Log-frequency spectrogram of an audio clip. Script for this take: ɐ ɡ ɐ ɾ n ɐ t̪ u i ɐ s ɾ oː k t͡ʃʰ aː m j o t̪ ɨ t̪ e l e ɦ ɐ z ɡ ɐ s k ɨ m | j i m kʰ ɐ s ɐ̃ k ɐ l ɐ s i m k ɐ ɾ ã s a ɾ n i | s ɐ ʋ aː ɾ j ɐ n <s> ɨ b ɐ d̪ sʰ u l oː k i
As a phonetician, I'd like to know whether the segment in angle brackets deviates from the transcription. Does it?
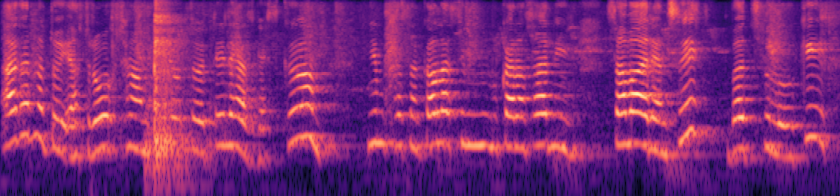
no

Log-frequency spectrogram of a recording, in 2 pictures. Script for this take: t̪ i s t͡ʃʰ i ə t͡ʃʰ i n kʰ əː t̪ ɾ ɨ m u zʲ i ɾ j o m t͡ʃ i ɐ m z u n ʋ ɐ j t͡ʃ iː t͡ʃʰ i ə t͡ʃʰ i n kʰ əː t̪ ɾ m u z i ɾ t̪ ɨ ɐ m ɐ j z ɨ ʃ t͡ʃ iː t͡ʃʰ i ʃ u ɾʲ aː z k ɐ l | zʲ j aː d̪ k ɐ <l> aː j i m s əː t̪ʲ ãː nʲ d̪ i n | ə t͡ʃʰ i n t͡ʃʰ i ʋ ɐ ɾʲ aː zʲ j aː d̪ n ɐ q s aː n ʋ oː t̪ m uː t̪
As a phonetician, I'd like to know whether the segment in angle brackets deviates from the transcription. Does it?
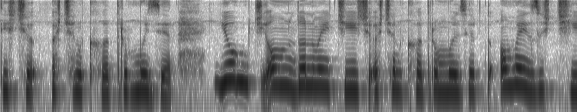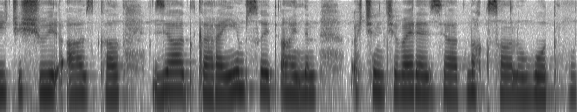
yes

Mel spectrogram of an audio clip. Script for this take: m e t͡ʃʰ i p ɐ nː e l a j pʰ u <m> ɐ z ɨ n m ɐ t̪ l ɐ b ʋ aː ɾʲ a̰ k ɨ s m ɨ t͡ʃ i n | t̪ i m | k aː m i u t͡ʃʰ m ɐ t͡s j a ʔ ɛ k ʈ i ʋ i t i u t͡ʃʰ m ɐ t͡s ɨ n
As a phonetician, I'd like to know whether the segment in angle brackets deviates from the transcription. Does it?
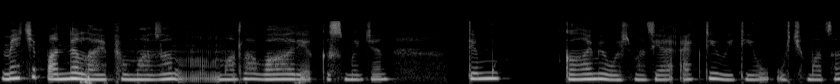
no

